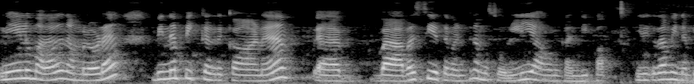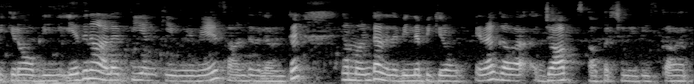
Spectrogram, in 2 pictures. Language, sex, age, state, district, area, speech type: Tamil, female, 18-30, Tamil Nadu, Madurai, rural, spontaneous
